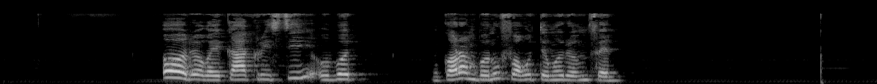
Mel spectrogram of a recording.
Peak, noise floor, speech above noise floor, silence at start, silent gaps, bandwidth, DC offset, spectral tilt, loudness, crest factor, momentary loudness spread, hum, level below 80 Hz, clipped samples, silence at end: -4 dBFS; -70 dBFS; 47 dB; 1.65 s; none; 12 kHz; under 0.1%; -3.5 dB/octave; -23 LUFS; 22 dB; 10 LU; none; -72 dBFS; under 0.1%; 2.55 s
